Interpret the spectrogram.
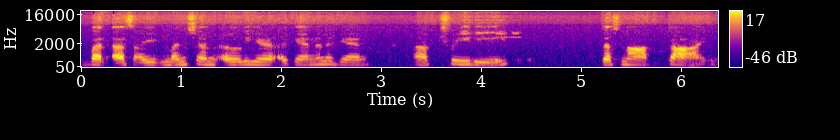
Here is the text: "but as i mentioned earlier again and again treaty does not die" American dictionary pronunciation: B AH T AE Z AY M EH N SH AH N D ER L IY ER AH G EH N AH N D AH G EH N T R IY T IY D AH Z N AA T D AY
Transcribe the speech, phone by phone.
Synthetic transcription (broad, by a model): B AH T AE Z AY M EH N SH AH N D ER L IY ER AH G EH N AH N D AH G EH N T R IY T IY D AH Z N AA T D AY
